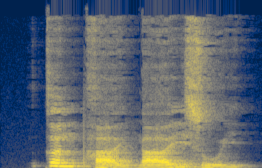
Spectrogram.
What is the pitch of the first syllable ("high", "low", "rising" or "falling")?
high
